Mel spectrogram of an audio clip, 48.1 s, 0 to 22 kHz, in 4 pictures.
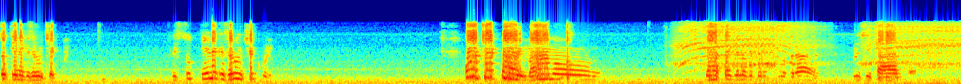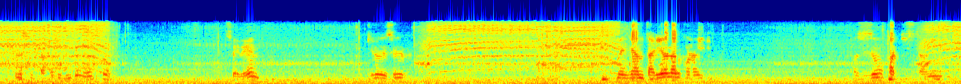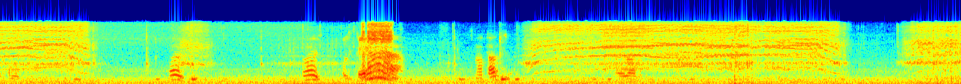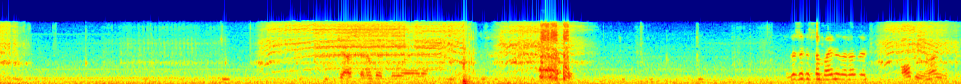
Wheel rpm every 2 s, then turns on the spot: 0, 0, 0, 0, 110, 90, 140, 10, 40, 160, 10, 30, 100, 10, 10, 100, 200, 80, 40, 50, 170, 60, 0, 30.
14-16 20-22 26-28 34-38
